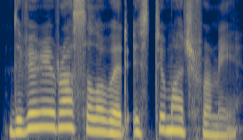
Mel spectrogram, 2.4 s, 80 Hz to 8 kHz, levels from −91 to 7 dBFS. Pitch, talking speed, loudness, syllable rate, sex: 220 Hz, 245 wpm, -16 LUFS, 5.5 syllables/s, female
